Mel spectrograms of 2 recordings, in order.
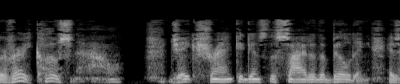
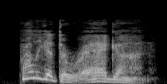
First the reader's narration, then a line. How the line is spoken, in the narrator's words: Henry said in a philosophical tone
